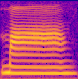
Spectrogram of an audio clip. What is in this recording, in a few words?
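"maang6", Cantonese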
